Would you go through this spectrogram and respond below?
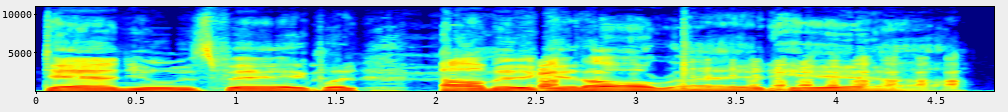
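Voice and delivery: slow crooning showman bit; a light Vegas crooner take. Acted. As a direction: croon it out like a lounge star in sunglasses. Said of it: "went into my fucking [name]".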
